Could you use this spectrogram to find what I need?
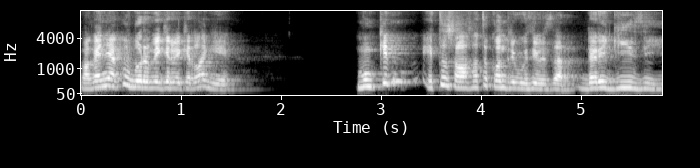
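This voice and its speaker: Talking at a fairly quick pace with long, frequent pauses, a man uses a high pitch with ordinary variation. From Indonesia, Surabaya then Papua. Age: 20s. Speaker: young entrepreneur. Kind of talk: interview.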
